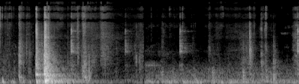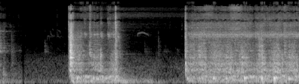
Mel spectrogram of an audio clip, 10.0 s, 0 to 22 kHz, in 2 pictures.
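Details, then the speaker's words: Abandoned 1977 Chevy Silverado V8, sat 4–5 years after a fire, carburetor cleaned, fresh battery dropped in: starter turns it over in steady bursts but it never catches; fuel pump works, cause not yet found. "Well, turns over. Hopefully the battery's just about dead."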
